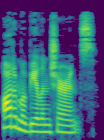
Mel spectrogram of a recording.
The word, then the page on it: automobile insurance: American English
